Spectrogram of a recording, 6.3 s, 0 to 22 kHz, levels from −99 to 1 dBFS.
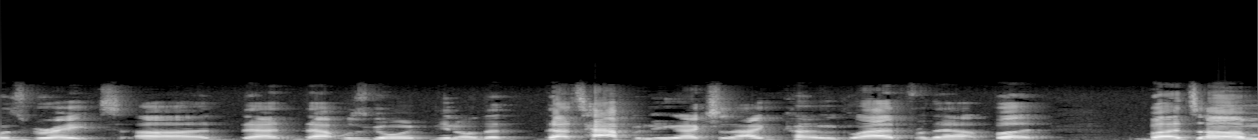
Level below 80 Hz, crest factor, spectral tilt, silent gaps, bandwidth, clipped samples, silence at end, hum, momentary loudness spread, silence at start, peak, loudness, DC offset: -68 dBFS; 16 dB; -4 dB/octave; none; 8.8 kHz; under 0.1%; 0 s; none; 6 LU; 0 s; 0 dBFS; -16 LUFS; under 0.1%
